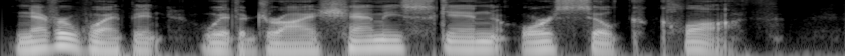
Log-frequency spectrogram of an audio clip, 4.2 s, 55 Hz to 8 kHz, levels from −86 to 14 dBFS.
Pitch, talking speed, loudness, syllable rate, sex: 95 Hz, 155 wpm, -18 LUFS, 3.6 syllables/s, male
